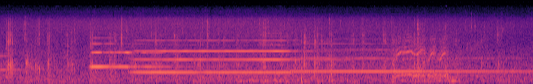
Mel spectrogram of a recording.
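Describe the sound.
Riders move off slowly on horseback, hooves clip-clopping steadily. Partway through, one horse gives a long whinny before the hoofbeats continue alone.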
